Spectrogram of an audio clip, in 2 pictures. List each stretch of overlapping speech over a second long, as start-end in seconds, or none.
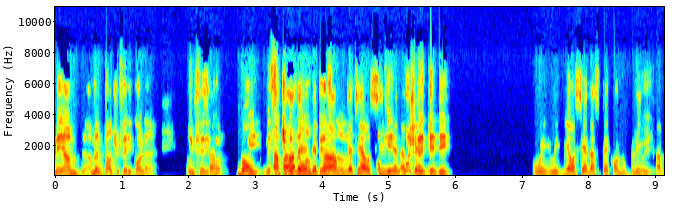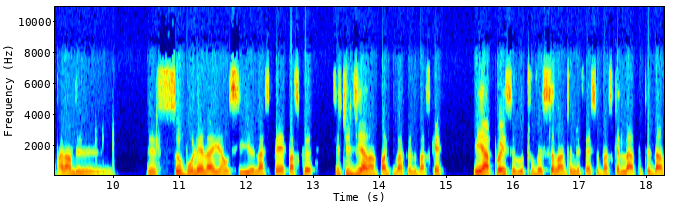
2.0-5.5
